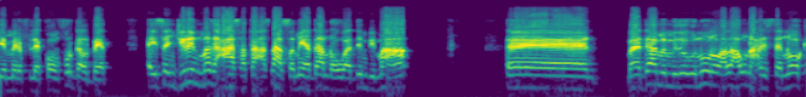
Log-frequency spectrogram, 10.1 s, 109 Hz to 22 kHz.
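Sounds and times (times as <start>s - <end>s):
man's drawn-out hesitation sound: 6.3s - 10.0s.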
